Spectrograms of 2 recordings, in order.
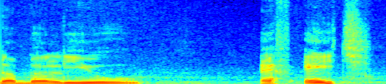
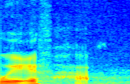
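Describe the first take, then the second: First: The letters are named with English letter names. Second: The letters are named with Indonesian letter names. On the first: This is not how people here normally say it. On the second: This is how people here normally say it. "akronim-akronim asing kita lafalkan dengan Indonesia. Kita kan juga ngomongnya"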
